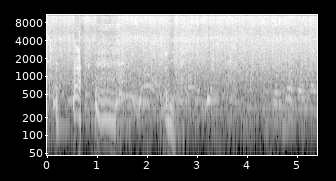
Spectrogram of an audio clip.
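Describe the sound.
Steady splashing and rushing water from a custom-built water feature about 10 feet high fills the whole stretch, a continuous wet hiss with small surges, while a person touching the water talks intermittently over it.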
